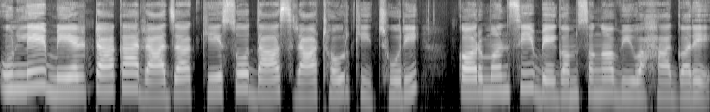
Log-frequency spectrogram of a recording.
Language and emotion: Nepali, neutral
